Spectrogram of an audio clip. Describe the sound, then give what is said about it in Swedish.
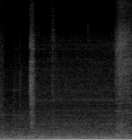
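Inside a moving, crowded bus: a steady low engine rumble that swells slightly, broken by a few brief airy hisses, with no voices heard. “Här är rätt fullt i den här bussen.”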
